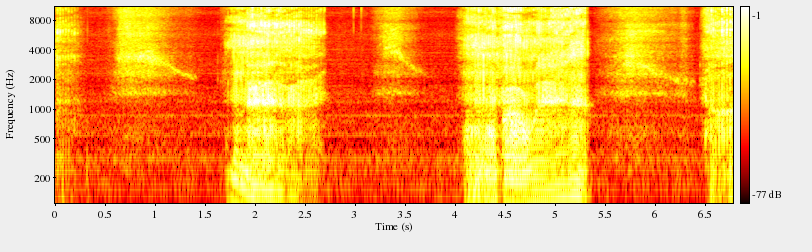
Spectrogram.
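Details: Rhythmic snoring in sleep: loud, rough snores, two on the in-breath, with softer hissing out-breaths between them.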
